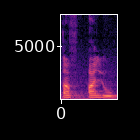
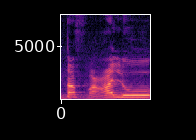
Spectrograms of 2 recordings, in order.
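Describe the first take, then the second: First: The middle consonant is a plain glottal catch. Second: The middle consonant is a deep throat sound. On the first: The speaker calls it wrong. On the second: The speaker calls it right.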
